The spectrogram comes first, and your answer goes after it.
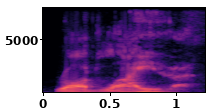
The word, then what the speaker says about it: Rod Laver: And to pronounce his name correctly in Australian, you would say Rod Laver.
